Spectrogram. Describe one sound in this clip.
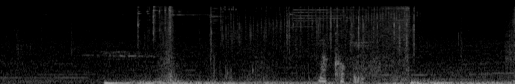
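A die rattles as it rolls and clatters to a stop.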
